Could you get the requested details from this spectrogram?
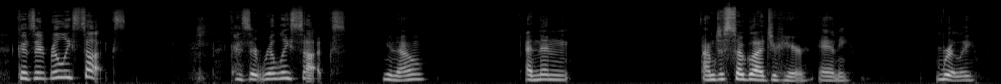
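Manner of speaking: getting emotional, voice catching. Reading a chat comment from a viewer who kept living, getting emotional. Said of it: "I'm gonna get emotional".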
